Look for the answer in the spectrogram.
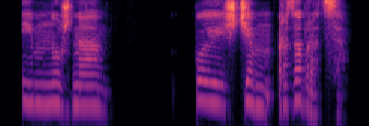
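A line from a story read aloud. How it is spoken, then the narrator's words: Suddenly hoarse voice. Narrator (Russian): внезапно осипшим голосом объяснила я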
